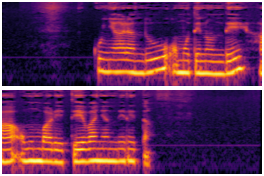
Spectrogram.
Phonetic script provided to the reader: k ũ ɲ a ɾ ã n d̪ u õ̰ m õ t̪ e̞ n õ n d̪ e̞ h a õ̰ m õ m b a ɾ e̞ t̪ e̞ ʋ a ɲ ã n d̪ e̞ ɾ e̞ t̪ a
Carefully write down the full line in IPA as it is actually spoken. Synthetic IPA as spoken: k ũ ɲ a ɾ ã n d̪ u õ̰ m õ t̪ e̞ n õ n d̪ e̞ h a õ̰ m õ m b a ɾ e̞ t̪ e̞ ʋ a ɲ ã n d̪ e̞ ɾ e̞ t̪ a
